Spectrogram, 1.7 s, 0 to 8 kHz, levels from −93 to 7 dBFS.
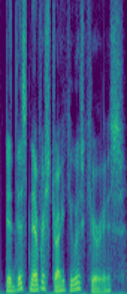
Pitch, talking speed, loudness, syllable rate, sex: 120 Hz, 245 wpm, -18 LUFS, 6.4 syllables/s, male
